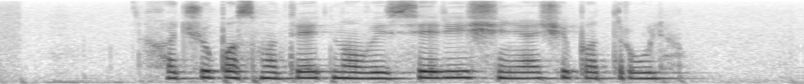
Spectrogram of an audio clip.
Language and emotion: Russian, neutral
